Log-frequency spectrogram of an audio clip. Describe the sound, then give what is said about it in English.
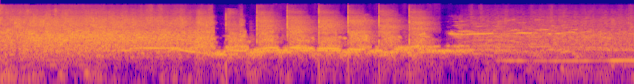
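Applause and cheering from a town hall audience in a standing ovation for Donald Trump at a CNN event, a dense, steady roar of clapping that holds strong and does not let up. “Standing O. At least half the room. There they go.”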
